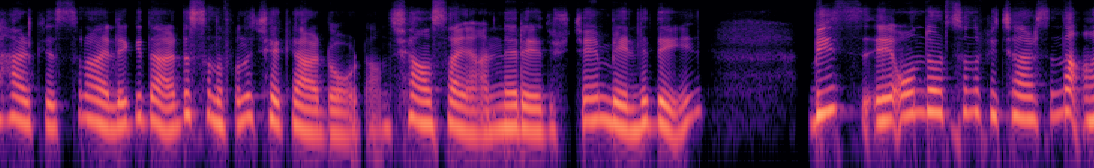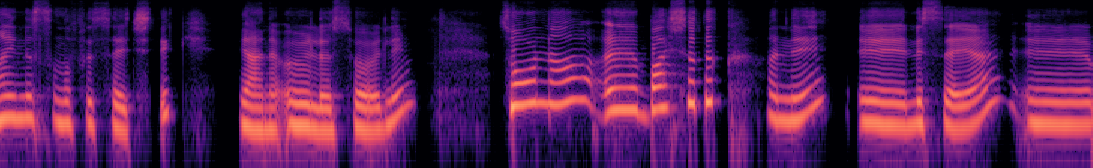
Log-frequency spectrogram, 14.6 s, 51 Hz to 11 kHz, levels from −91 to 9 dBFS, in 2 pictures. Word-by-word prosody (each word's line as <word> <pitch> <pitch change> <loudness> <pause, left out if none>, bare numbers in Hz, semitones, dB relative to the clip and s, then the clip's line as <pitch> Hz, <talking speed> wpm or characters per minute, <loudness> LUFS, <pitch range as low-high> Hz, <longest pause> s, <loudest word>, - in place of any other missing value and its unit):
Herkes 215 -6 -2
sırayla 210 -5 0
giderdi, 220 0 0
sınıfını 240 -3 -2
çekerdi 200 -10 0
oradan. 155 +4 -7
Şansa 210 0 0
yani, 165 -1 -2
nereye 180 -3 +2
düşeceğin 230 +6 -3
belli 200 +2 +3
değil. 210 - 0 0.7
Biz, 320 +2 +2
eee, 230 +2 +3
14 295 +2 +2
sınıf 300 -2 -6
içerisinde 275 +2 0
aynı 250 0 0
sınıfı 215 -2 -5
seçtik. 180 - -6 0.2
Yani, 180 -3 +1
öyle 190 -4 +3
söyleyeyim. 185 - 0 0.6
Sonra, 395 +2 +4 0.3
eee, 330 -1 +3
başladık, 405 +5 +1
hani, 255 - 0 0.2
eee, 205 -2 +1
liseye. 210 - 0 0.2
Eee, 205 -1 0
220 Hz, 125 wpm, -23 LUFS, 195-275 Hz, 0.7 s, Sonra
